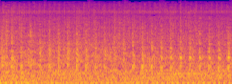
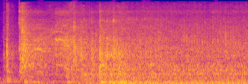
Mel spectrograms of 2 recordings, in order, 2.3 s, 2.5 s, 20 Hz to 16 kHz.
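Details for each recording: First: John Deere 5400 diesel tractor after shifting into park before the hydraulics left reverse, which ground and stalled it; steady low pulse with rough gritty note, owner suspects broken parking mechanism, not confirmed. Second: John Deere 5400 tractor with hydraulic reverser transmission, first start after being split in half and reassembled to fix a noise. Starter cranks, catches, then a steady even diesel chug settles into idle with no knocks or grinding, running healthy.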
